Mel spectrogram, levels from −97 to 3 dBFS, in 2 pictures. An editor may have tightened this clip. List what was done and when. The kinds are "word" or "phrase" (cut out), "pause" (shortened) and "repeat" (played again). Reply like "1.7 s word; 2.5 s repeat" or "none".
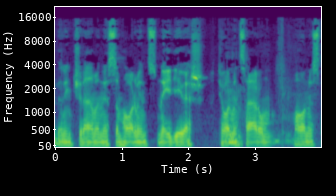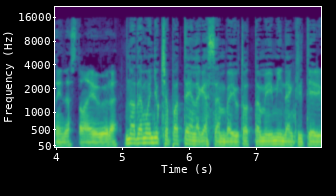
2.4 s pause; 5.0 s pause; 5.6 s word

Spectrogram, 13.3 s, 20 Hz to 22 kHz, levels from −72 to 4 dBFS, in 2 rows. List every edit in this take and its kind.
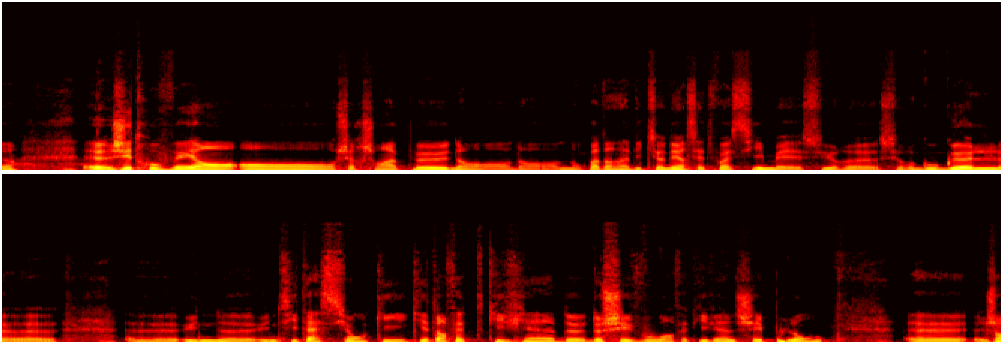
none

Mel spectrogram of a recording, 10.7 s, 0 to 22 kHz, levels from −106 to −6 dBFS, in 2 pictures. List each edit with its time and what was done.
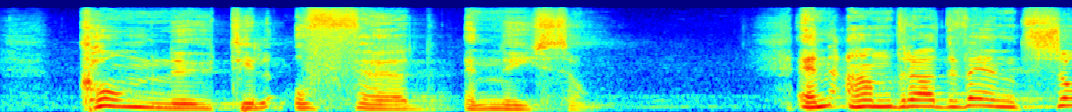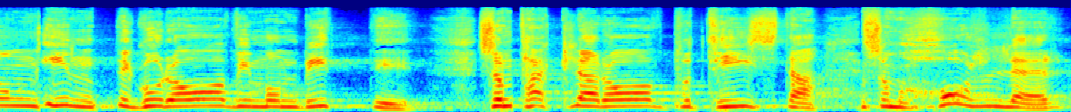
1.4 s phrase; 2.3 s pause; 5.5 s word; 7.9 s word; 9.7 s word

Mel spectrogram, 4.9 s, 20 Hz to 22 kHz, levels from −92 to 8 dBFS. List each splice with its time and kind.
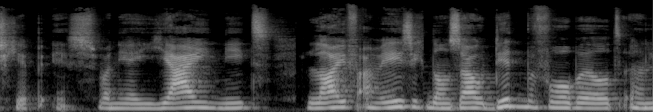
2.2 s pause; 3.2 s word

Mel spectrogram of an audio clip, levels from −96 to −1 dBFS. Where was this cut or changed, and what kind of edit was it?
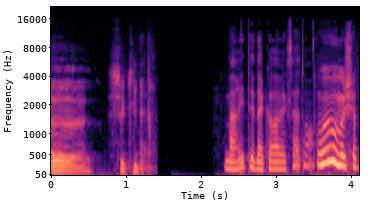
1.2 s word

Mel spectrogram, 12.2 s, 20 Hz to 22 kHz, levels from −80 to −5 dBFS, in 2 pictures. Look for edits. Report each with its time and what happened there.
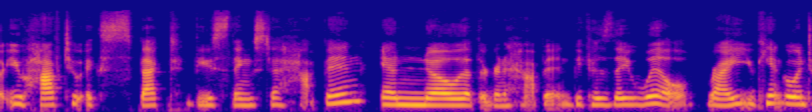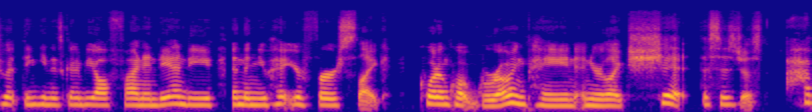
2.8 s pause; 7.8 s pause; 9.1 s pause

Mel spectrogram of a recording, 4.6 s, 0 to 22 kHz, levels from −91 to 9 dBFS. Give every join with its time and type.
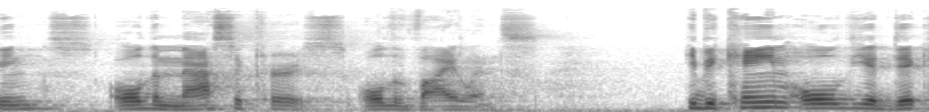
none

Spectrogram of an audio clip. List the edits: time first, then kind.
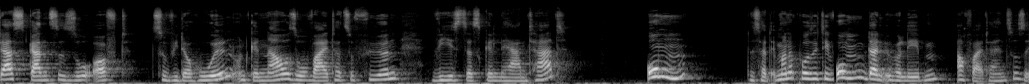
8.3 s word

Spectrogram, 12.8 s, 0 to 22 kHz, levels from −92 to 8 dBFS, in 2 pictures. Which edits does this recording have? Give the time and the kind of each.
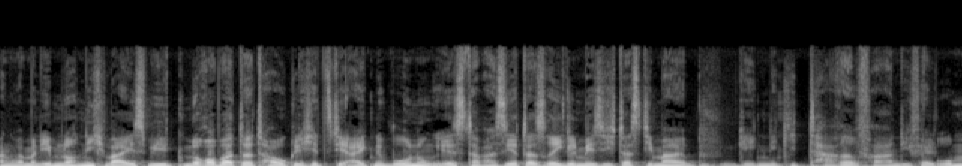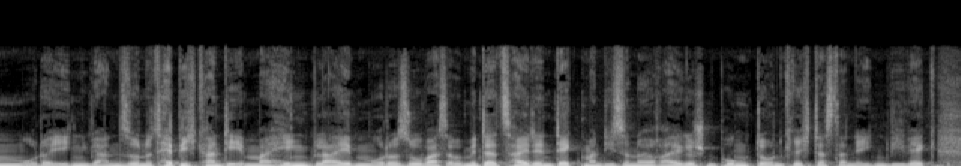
6.2 s word

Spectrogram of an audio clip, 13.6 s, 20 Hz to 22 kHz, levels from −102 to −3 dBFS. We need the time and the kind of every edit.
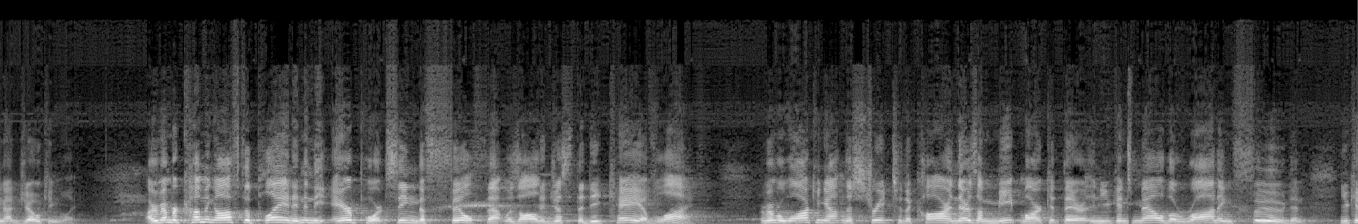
3.0 s word; 5.4 s word; 11.3 s word

